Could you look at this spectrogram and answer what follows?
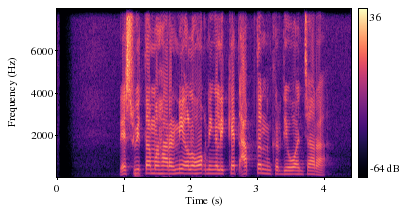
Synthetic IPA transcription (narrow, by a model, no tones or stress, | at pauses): dɛswit̪amaɦaɾəniɔlɔɦɔk̚niŋalikɛt̪a̰p̚t̪ənkɨrdiwaɲt͡ʃaɾa̰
